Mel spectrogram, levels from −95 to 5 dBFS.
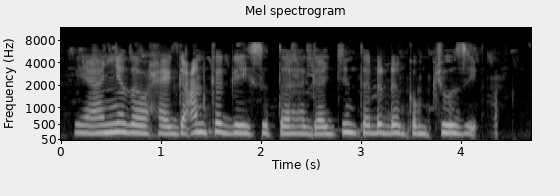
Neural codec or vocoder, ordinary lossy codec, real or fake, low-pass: none; none; real; 7.2 kHz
